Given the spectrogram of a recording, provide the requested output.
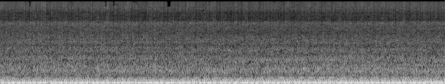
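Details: Rebuilt budget Dodge 318 V8 warmed up, oil pressure 60 psi, temperature about 175–180°F: deep, steady idle with even low rumble and no knocks, ticks or misses; running healthy.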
